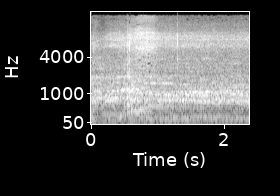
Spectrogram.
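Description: Steady whir of an electric blower running, with a brief high hiss about two-thirds of a second in.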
